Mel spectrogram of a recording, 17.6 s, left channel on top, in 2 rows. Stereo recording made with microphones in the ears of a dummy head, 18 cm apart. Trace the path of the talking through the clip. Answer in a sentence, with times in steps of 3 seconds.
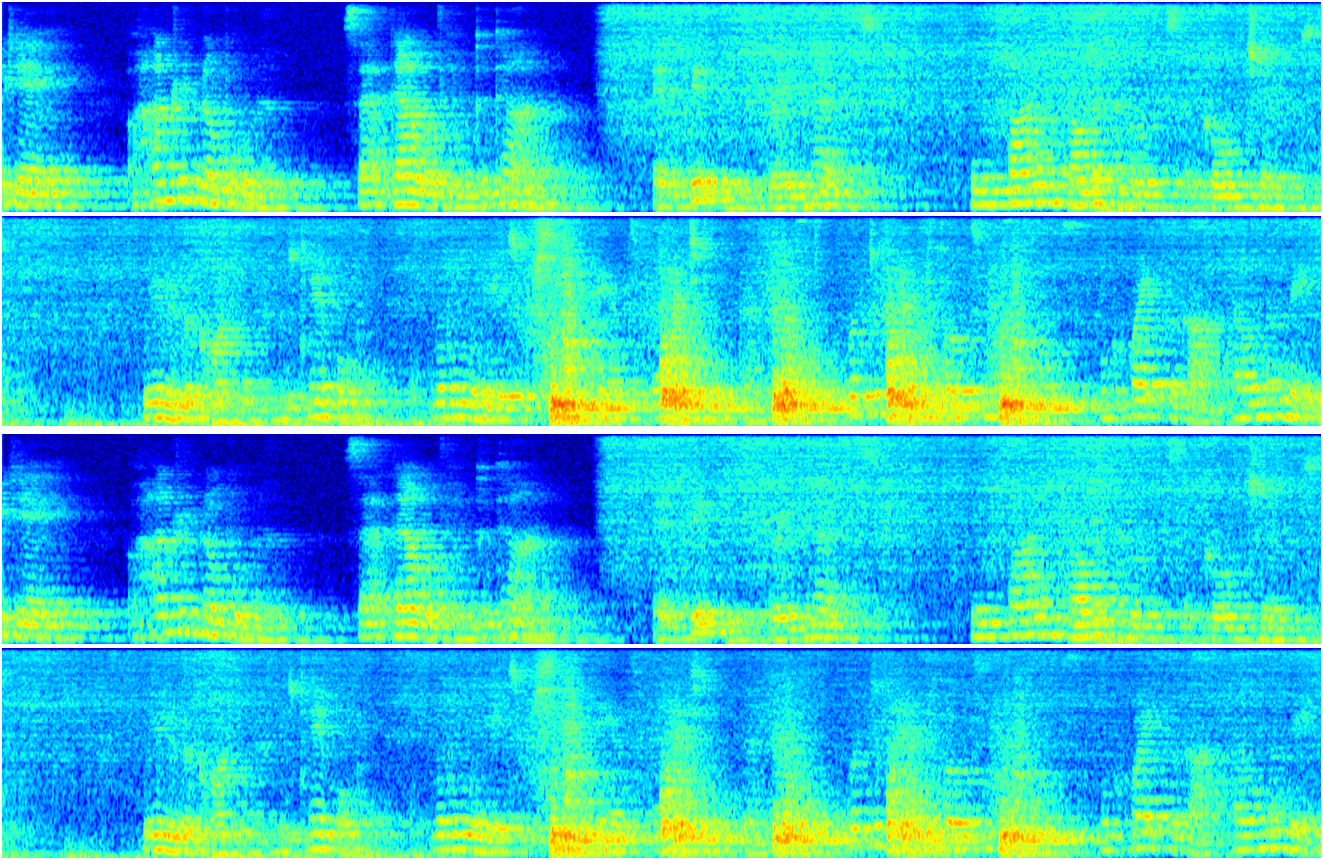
You can hear the talking on the left from 0 s, in the centre from 9 s and on the left from 12 s.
